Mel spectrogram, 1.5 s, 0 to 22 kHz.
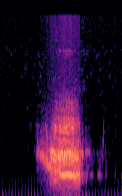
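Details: A single Carpathian stag bellow from the Bucovina breeding season of 2022: one loud, half-second guttural roar, rich and harsh, ending abruptly with a faint after-grunt in otherwise silent surroundings.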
